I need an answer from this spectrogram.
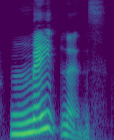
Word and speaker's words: maintenance: 이 단어 발음 maintenance보다 T 쪽 발음을 약간 먹어주셔도 괜찮아요. 저 한번 따라해 보세요. 이렇게 maintenance 이렇게 발음 한번 연습해 보시도록 하겠습니다.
